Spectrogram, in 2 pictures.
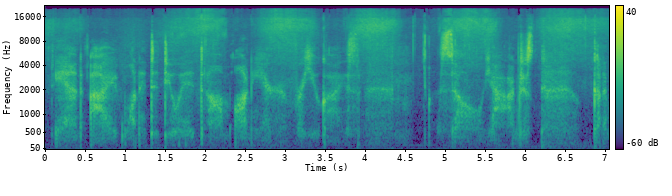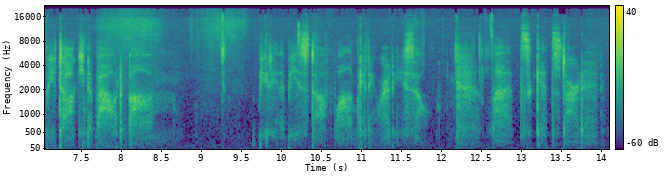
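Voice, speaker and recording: Slow, bright whispering young woman. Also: low-quality recording. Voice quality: whispered, breathy. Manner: unhurried, rambling casual delivery. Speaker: ASMR video creator. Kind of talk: whispered ASMR get-ready-with-me chat. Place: small indoor room with bookshelves. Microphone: close fluffy-covered ASMR microphone, earphones worn.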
